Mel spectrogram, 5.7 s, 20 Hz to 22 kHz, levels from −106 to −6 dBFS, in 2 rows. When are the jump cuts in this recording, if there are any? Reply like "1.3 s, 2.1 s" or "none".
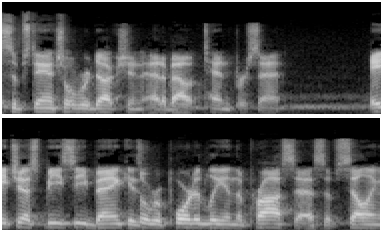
3.9 s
